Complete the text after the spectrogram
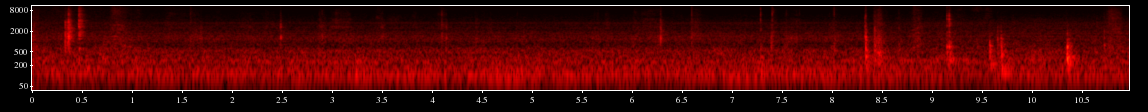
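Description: Small plastic game pieces click and clack on a tabletop.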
